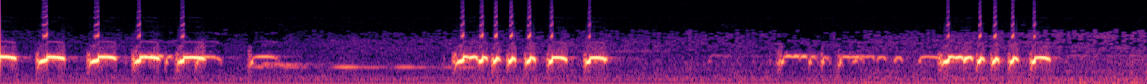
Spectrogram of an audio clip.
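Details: Local zebra dove singing steadily as a lure for idle birds, with three groups of quick, bright stuttering coos and softer trailing coos in the pauses.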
